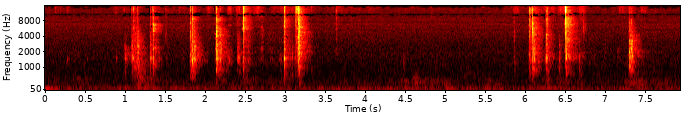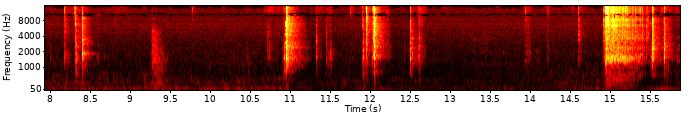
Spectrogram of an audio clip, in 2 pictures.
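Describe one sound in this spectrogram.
Small plastic doors and hoods on a toy car click open and shut.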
